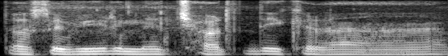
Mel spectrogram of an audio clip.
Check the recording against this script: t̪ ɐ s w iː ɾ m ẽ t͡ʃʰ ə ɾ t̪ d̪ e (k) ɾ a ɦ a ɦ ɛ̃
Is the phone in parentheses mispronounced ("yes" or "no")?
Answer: yes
